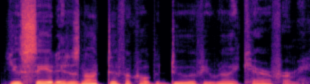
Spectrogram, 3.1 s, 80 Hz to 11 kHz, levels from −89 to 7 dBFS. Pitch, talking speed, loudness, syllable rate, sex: 95 Hz, 270 wpm, -19 LUFS, 5.7 syllables/s, male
